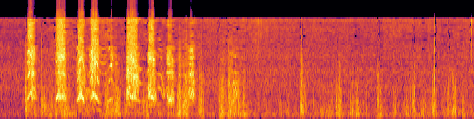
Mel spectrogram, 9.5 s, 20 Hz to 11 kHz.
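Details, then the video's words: Mastiff pups, 16 weeks old, join in a chorus of bright, wavering yelps and short howls packed into the opening seconds, then trail off into fainter, scattered whimpers over a steady low background hum. "16 week old mastiff pups singing"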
